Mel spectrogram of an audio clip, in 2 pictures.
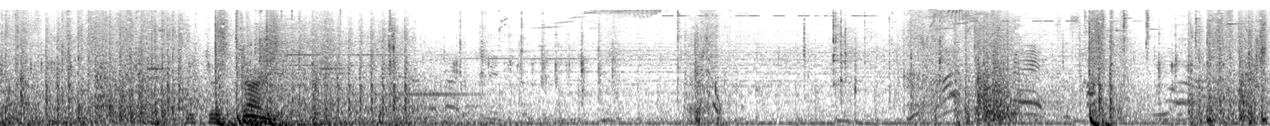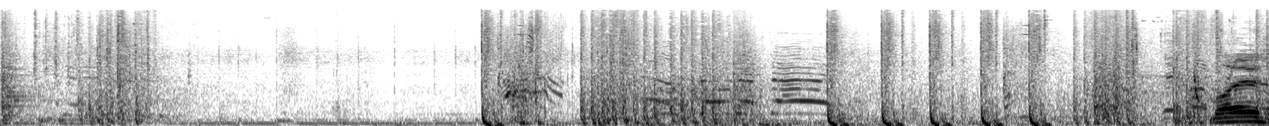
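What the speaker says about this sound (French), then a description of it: "Oh, le bruit qu'il fait, mon sniper!" Sniper rifle shots in a video game crack out as sharp, loud single bangs scattered over several seconds, some in quick clusters, with gameplay noise and a person talking between them.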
